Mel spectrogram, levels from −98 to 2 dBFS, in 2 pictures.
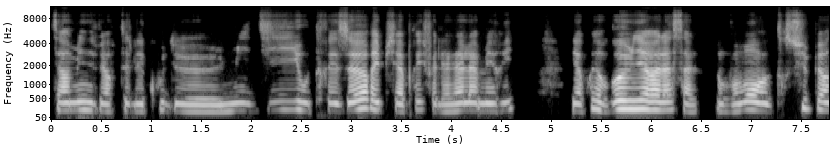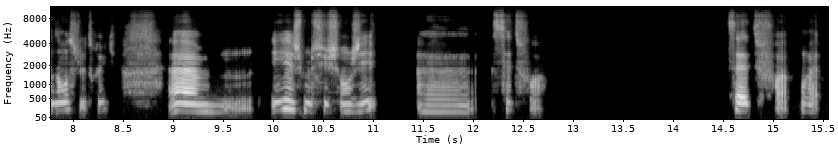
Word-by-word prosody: termine 185 +1 0
vers 165 -1 -4
peut-être 350 -2 -12
les 335 0 -6
coups 190 -3 -15
de 160 -2 -5
12:00 180 +4 -9
ou 185 -2 -6
13:00, 230 - +2
et 195 - +3
puis - - -6
après, 195 +4 -3
il - - -14
fallait 160 -1 -9
aller 165 +2 -2
à - - +1
la 185 -1 +1
mairie, 175 +4 -7 0.6
et 170 - -2
après 205 +6 -4
revenir 215 +1 +6
à 200 - +10
la 195 +1 +4
salle. 165 -6 -5 0.2
Donc 165 -1 -11
vraiment, 185 +4 +2
un 170 - -2
tr - - -16
super 215 -5 -1
dense 190 +1 -4
le - - -12
truc. 390 0 -16 0.6
Hem, 165 -2 +6 0.6
et 210 +2 -1
je 200 - -2
me - - -7
suis 350 -1 -6
changée, 325 - -3 0.4
heu, 150 -1 -14 0.2
7 - - -11
fois. - - -13 1.8
7 180 -3 +3
fois, - - -6
ouais. - - -8
185 Hz, 170 wpm, -22 LUFS, 165-205 Hz, 1.8 s, à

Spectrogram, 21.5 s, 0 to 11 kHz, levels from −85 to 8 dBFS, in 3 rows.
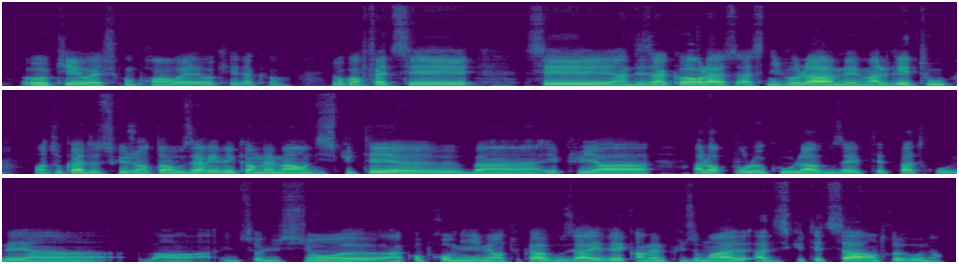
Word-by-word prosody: OK, 95 -1 +1
ouais. 100 -1 +3
Je 100 - -19
comprends, 95 +2 -4
ouais. 90 0 +1
OK, 85 0 -4
d'accord. 85 +1 -11 0.3
Donc, 90 0 -3
en 90 - +2
fait, 105 +4 -1
c'est 90 -1 0 0.4
c'est 95 0 +2
un 95 0 -1
désaccord, 95 +5 +3
là 105 0 +7
s 105 - -11
à 95 - -1
ce 95 - -20
niveau-là, 105 +7 +6
mais 100 -4 0
malgré 95 +1 +1
tout,- 155 +3 -2 0.3
en 95 - -4
tout 105 - -9
cas 130 +4 +6
de 105 -4 -3
ce 95 - -17
que 100 - -2
j'entends- 95 +7 +1
vous 100 -3 -2
arrivez 95 +4 +1
quand 105 - +1
même 120 -2 0
à 100 - +5
en 100 0 +1
discuter, 100 +7 0
heu, 95 -5 +1
ben 90 +1 -2
et 90 - -4
puis 105 +4 -3
à 85 -2 +3 0.3
alors 100 -2 +1
pour 110 -1 -3
le 105 -1 +2
coup, 120 +3 -4
là, 115 0 +4
vous 95 -1 -5
avez 95 -1 0
peut-être - - -10
pas 105 -1 +1
trouvé 100 +2 -4
un 90 -2 -5 0.3
ben, 85 0 -7 0.2
une 95 -2 -10
solution, 105 +4 -4
heu, 90 -2 0
un 90 - -4
compromis, 105 +7 -3
mais 110 - -2
en 95 -1 -1
tout 105 - -30
cas, 120 +3 +3
vous 95 -5 -5
arrivez 95 +5 +2
quand - - -2
même, 110 -1 -2
plus 100 -1 -12
ou - - -2
moins, 105 -2 +3
à - - -3
à - - 0
discuter 95 +2 -9
de 100 - -11
ça 120 +3 +5
entre 110 +2 -2
vous. 115 -2 -4
Non? 95 0 -8
95 Hz, 215 wpm, -23 LUFS, 90-105 Hz, 0.4 s, là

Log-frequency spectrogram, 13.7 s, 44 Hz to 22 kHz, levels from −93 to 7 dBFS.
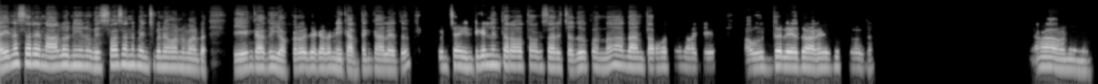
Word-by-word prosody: అయినా 170 +8 +4
సరే 205 -1 +5
నాలో 170 +3 +4
నేను 180 -1 -1
విశ్వాసాన్ని 185 +4 +2
పెంచుకునేవాడినమట 160 -4 -1 0.5
ఏం 145 +2 +2
కాదు 155 0 +2
ఈ - - -1
ఒక్క 125 +4 -10
రోజే 155 0 +2
కదా 150 0 +1
నీకు 140 -1 -1
అర్థం 135 +4 -6
కాలేదు 135 -2 0 0.4
కొంచెం 165 +2 0
ఇంటికెళ్ళిన 180 +3 -1
తర్వాత 170 0 +1
ఒకసారి 160 -1 -1
చదువుకుందాం, 155 +4 -2 0.2
దాని 155 -2 +2
తర్వాత 155 +1 -3 0.2
మనకి 150 - -6 0.5
అవుద్దా 150 +3 +2
లేదా 155 0 +5
అనేది 150 +2 -2
చూద్దాం. 140 -2 -11 2.0
ఆ! - - -8 0.2
అవునండి. 135 -4 -3
155 Hz, 125 wpm, -22 LUFS, 145-170 Hz, 2.0 s, సరే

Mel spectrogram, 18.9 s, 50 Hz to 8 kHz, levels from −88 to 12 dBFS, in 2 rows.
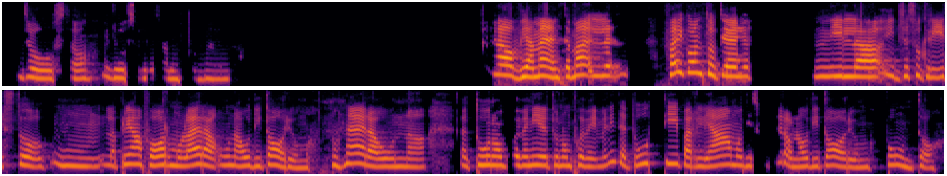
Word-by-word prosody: Giusto, 250 -2 -4
giusto, 260 -4 -5
lo 250 0 -12
sa 255 0 -26
molto 235 0 -9
bene. 230 0 -9 2.6
Eh, 360 -1 +4
ovviamente, 300 -1 +6
ma 340 +3 +6
il 325 +2 -1 0.3
fai 390 +3 +4
conto 390 -4 +4
che, 320 -1 +6 0.8
mhmm, 305 0 -3
il 305 -1 +4 0.3
i 330 - -2
Gesù 310 +7 -3
Cristo, 280 -4 -3
mhmm, 265 -3 -5
la 265 -2 -7
prima 310 +1 0
formula 275 -1 +2
era 290 -4 +2
un 285 +2 -5
auditorium, 255 -4 -2 0.2
non 275 0 -4
era 325 -7 +3
un, 245 0 -3
ehm: 235 +3 -10
"Tu 290 0 +1
non 280 -2 +1
puoi 285 +3 -3
venire, 280 0 0
tu 275 - -4
non 270 0 -2
puoi 270 0 -3
veni" 240 -1 -5
"venite 295 - -6
tutti, 330 +3 -4
parliamo, 270 +3 -1
discut" 260 0 -10
era 350 -6 -6
un 240 - -5
auditorium, 240 -2 -5
punto. 225 -8 -7
275 Hz, 145 wpm, -17 LUFS, 250-305 Hz, 2.6 s, ovviamente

